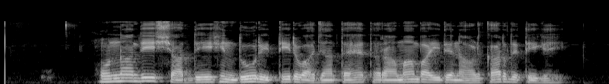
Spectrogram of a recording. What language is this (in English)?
Punjabi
